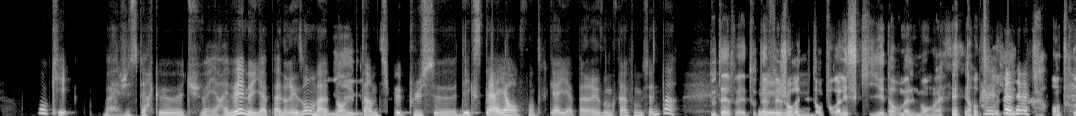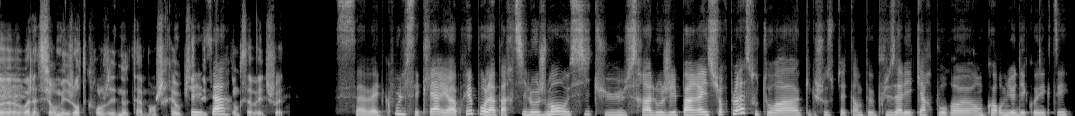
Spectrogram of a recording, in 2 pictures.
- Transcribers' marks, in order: other background noise; laugh
- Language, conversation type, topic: French, podcast, Comment poses-tu des limites (téléphone, travail) pour te reposer ?
- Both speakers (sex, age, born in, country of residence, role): female, 25-29, France, France, host; male, 30-34, France, France, guest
